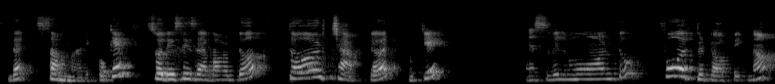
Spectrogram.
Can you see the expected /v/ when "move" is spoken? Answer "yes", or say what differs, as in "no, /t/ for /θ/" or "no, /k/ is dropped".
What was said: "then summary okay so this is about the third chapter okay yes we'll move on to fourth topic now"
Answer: no, /v/ is dropped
